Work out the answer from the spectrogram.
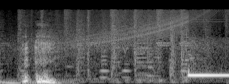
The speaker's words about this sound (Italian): Vediamo se risponde. Vediamo, si chiama Nicola.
